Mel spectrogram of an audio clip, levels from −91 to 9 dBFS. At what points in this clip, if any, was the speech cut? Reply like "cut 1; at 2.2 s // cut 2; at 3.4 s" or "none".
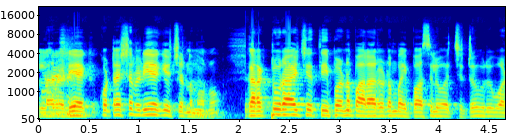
cut 1; at 2.1 s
